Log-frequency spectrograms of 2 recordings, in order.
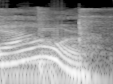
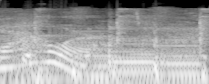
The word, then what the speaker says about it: hour: The hour. Wait! H is not a vowel sound. It's a consonant sound. But it's not the first sound. The H is silent. The hour.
